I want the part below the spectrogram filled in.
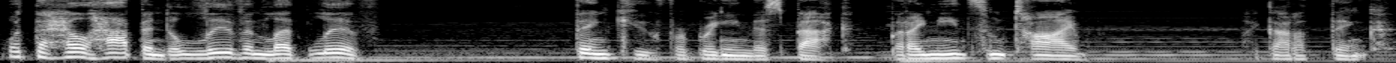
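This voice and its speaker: A man's voice: mid-range voice, steady tone, normal speed, faint music behind, lightly acted. An actor playing a loyal male crewmate in a video game, speaking in a hurt, earnest way. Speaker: companion character. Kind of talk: game character dialogue.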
